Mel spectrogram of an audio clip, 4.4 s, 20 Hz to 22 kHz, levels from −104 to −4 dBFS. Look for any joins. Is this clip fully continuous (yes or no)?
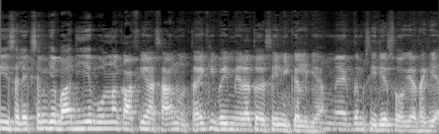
no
